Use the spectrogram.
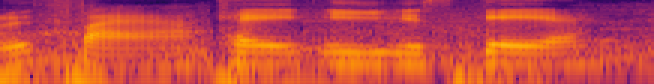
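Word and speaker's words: phắc kẻ: F-A, we spell it pha. K-E is ke.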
